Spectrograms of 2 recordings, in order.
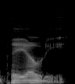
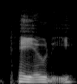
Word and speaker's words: peyote: peyote of peyote peyote rhymes with rhymes with coyote i think i think i don't think i have that wrong i i remember watching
